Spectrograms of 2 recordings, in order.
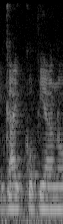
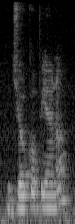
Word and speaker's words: Gioco Piano: a lot of even chess coaches do not pronounce this properly. A lot of them say Gaiko Piano or Goko Piano or Guko Piano or whatever. It's actually pronounced Gioco Piano.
